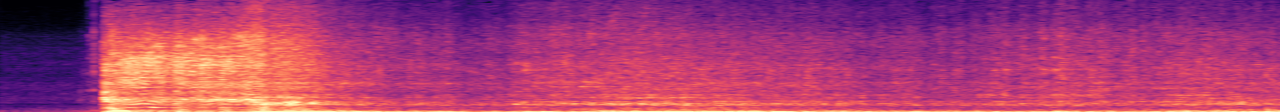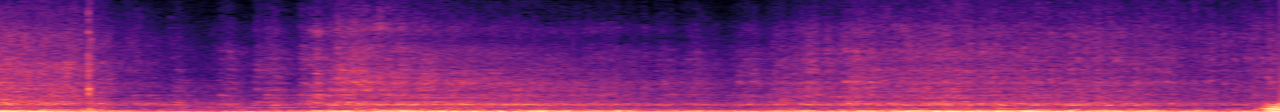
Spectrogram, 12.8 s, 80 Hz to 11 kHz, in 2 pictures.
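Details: 1969 Camaro V8, new battery fitted and oil just changed, after AC system replacement: quick crank, catches at once and settles into a steady, even idle with no knocks or misses; oil pressure only about 25–35 at idle. Healthy start.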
